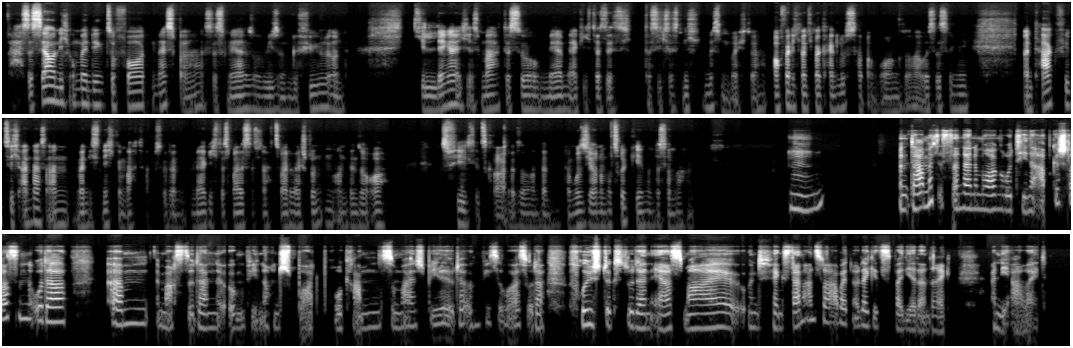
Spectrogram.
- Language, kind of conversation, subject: German, podcast, Wie sieht deine Morgenroutine an einem ganz normalen Tag aus?
- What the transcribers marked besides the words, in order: other background noise; background speech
